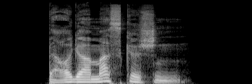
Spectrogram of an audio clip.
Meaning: inflection of bergamaskisch: 1. strong genitive masculine/neuter singular 2. weak/mixed genitive/dative all-gender singular 3. strong/weak/mixed accusative masculine singular 4. strong dative plural
- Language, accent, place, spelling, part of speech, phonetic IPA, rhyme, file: German, Germany, Berlin, bergamaskischen, adjective, [bɛʁɡaˈmaskɪʃn̩], -askɪʃn̩, De-bergamaskischen.ogg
